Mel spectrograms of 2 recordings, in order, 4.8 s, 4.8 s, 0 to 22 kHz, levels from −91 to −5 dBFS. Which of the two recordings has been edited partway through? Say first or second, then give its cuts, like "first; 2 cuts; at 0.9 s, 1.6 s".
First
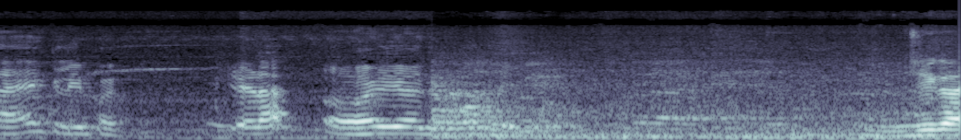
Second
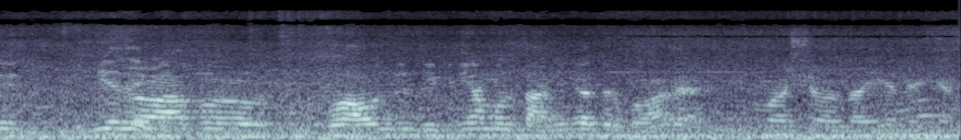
first; 1 cut; at 2.2 s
